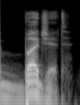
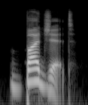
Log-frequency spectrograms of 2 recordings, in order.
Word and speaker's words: budget: Now, let's try budget. Many learners say this word incorrectly. Yes. The stress is on the first part. Budget, not budget.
